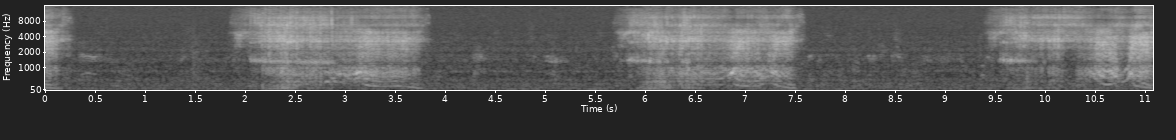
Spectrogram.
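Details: Adult man (boyfriend) with severe snoring recorded asleep: loud, harsh snores roughly every four seconds, about 15 breaths a minute, with quiet gaps between.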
